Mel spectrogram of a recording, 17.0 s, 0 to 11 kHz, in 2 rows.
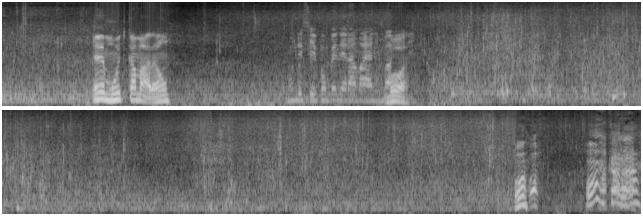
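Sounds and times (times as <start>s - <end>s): wading through water: 5.0s - 17.0s.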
